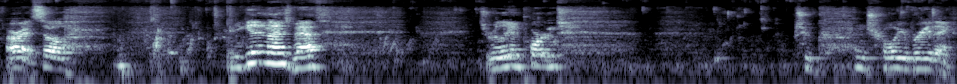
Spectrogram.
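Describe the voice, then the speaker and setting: A man's voice: high voice, slow, pauses often, far from the mic. Echoey man talking from an ice cold bath. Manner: speaking while sitting in ice cold water. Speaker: vlogger demonstrating ice baths. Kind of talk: casual instructional talk to camera. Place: home bathtub in a bathroom. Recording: echoey bathroom, off-mic, water noise.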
